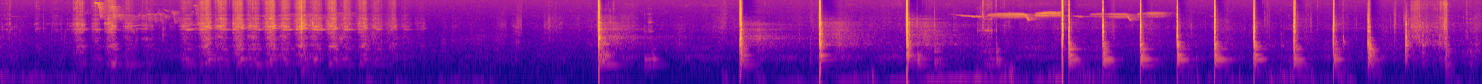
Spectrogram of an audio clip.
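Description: Bow saw cutting into a peeled log with rapid back-and-forth strokes for a few seconds. After a short pause, an axe chops a notch into the log: single sharp strikes about a second apart, then quickening to about two strikes a second.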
